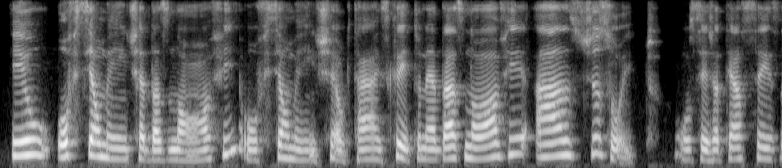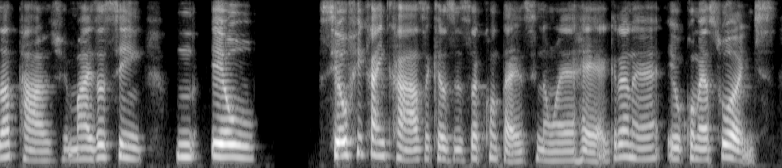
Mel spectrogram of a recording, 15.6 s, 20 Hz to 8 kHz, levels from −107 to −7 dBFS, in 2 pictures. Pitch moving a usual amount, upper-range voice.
Yes: average, 4.2 semitones; high, 195 Hz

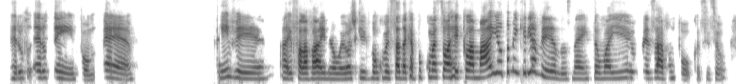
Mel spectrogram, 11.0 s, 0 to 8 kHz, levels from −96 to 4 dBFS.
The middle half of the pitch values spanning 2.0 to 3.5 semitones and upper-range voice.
Yes: average, 2.9 semitones; high, 225 Hz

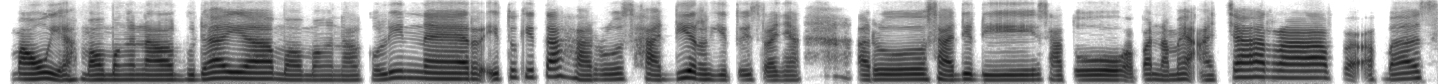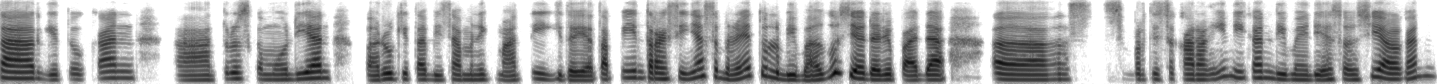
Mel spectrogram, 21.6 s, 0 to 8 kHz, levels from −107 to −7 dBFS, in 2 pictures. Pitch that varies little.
No: average, 3.6 semitones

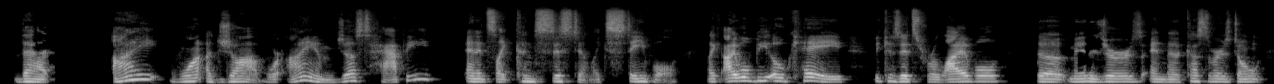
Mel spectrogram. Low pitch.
Yes: low, 130 Hz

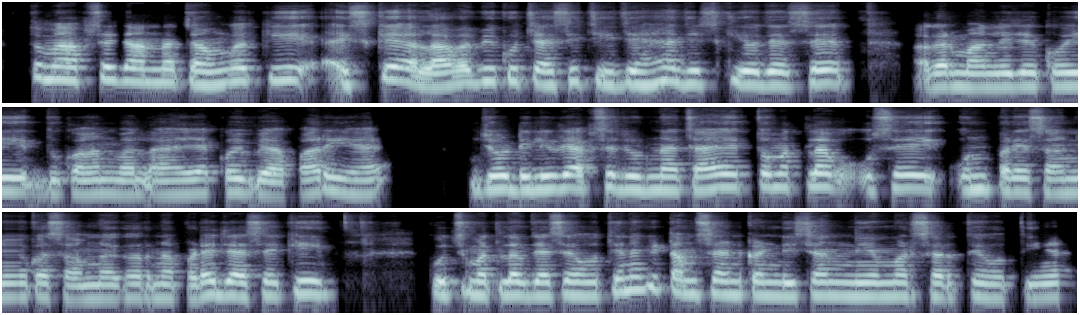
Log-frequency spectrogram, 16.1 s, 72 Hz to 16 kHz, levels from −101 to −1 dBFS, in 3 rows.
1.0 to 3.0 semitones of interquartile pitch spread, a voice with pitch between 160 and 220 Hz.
Yes: narrow, 2.6 semitones; high, 190 Hz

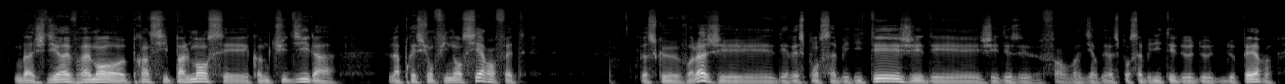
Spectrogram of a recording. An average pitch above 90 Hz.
No: very low, 85 Hz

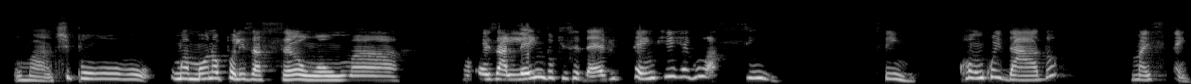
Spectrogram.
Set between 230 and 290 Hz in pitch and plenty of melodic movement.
Yes: high, 245 Hz; wide, 5.7 semitones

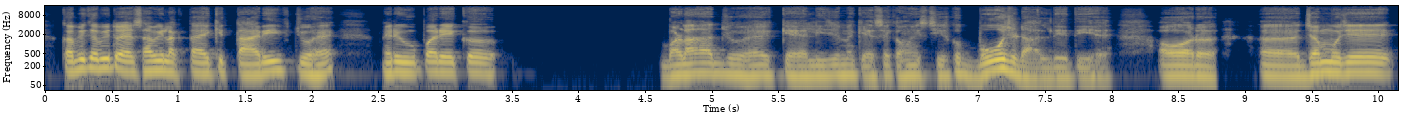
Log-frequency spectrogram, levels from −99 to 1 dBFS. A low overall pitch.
Yes: low, 120 Hz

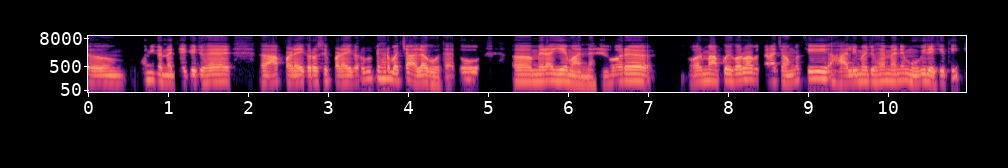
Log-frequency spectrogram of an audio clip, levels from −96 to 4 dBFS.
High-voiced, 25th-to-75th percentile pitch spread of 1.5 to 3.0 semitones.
No: low, 120 Hz; average, 2.7 semitones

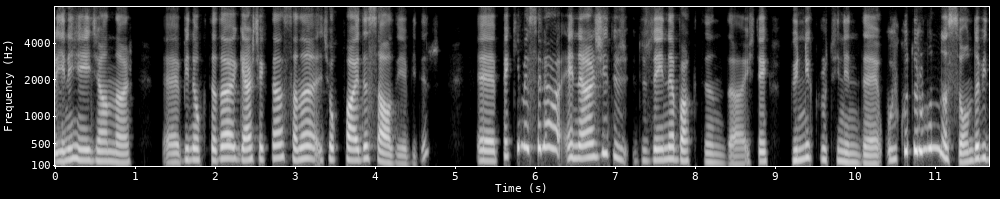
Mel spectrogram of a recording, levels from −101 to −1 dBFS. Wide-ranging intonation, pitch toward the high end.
No: average, 4.5 semitones; high, 200 Hz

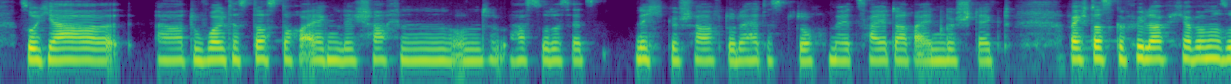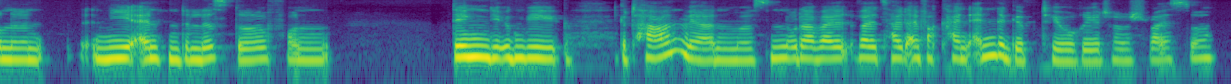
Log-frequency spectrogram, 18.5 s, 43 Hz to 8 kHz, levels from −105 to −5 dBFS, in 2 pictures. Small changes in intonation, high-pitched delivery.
Yes: narrow, 1.8 semitones; high, 195 Hz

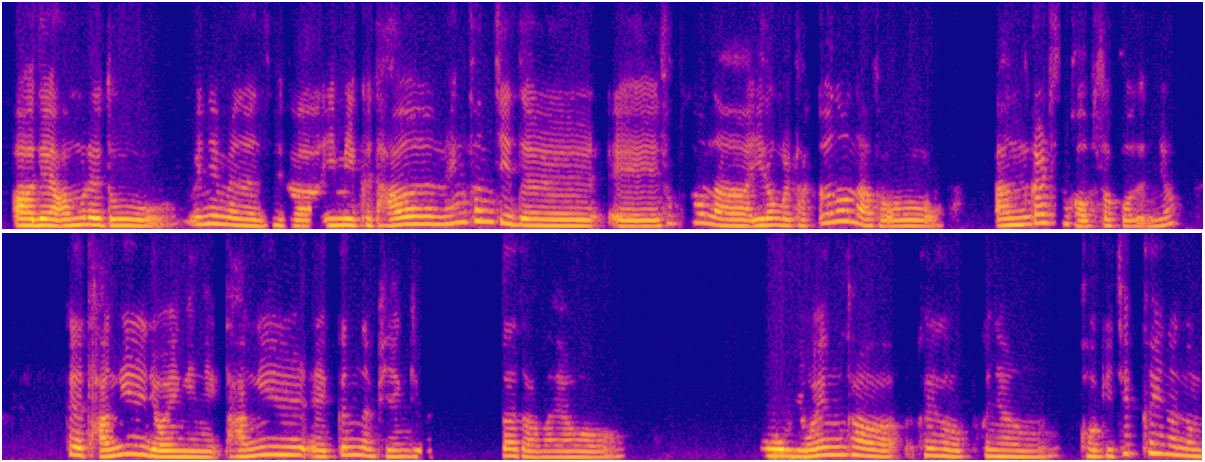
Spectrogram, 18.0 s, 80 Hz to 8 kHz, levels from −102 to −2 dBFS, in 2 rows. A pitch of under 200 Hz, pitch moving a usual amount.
No: high, 225 Hz; average, 3.9 semitones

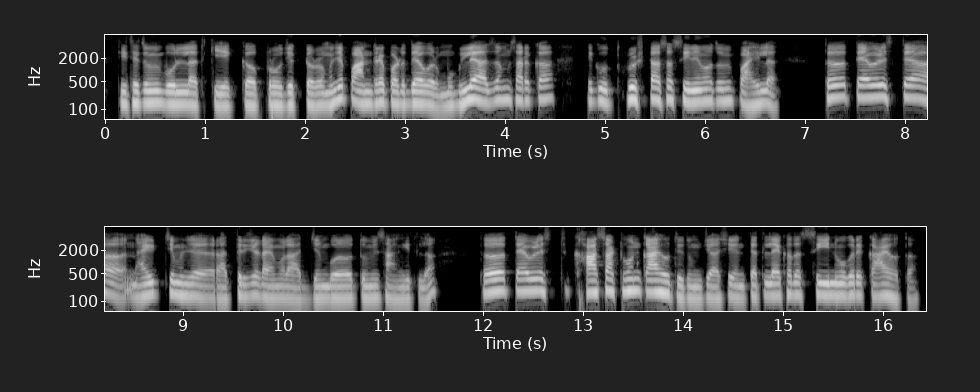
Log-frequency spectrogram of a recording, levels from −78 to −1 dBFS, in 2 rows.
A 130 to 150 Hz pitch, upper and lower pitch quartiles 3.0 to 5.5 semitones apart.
Yes: medium, 140 Hz; average, 4.9 semitones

